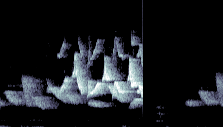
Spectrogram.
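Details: Fibra-style song of an ultramarine grosbeak from Tijucas do Sul in Paraná, Brazil: rising run of rich warbled notes building to a loud, fast cascade that cuts off abruptly, followed by faint quieter whistles.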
